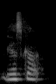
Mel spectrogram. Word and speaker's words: Hescock: compare coach Desmond and Coach hescock is that pronounced right hescock yeah yeah yeah how would you compare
